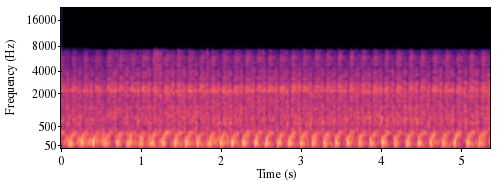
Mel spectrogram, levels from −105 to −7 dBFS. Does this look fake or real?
fake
